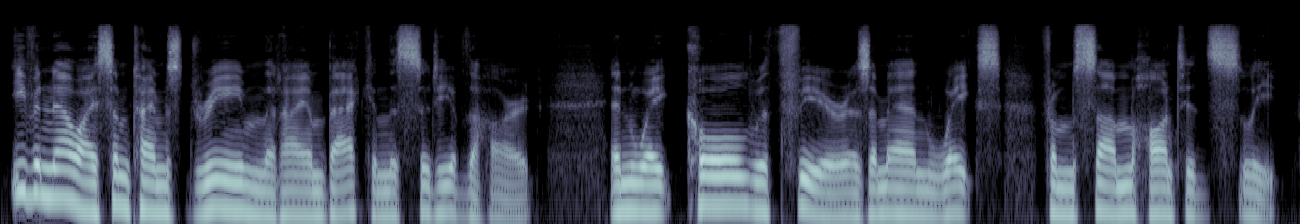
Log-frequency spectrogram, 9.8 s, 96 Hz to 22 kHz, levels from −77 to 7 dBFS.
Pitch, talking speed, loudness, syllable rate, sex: 120 Hz, 170 wpm, -19 LUFS, 4.1 syllables/s, male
